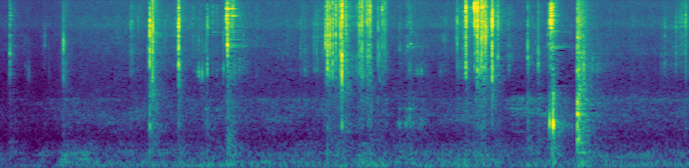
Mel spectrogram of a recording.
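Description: Green chillies snapped in two by hand and dropped into a stainless-steel mixer-grinder jar: a scattering of short, sharp snaps and light clicks as the pieces break and land on the steel and the blades.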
